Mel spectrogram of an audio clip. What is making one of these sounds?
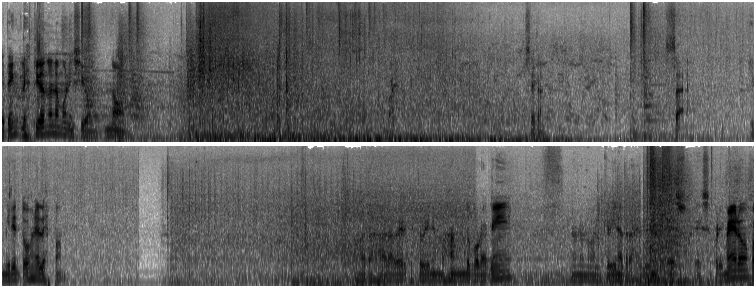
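Shells explode with loud, heavy booms.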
